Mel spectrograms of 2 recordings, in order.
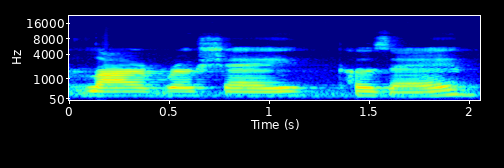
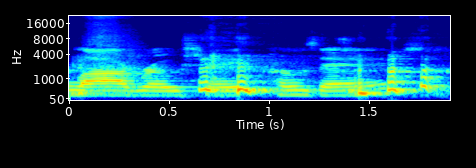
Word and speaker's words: La Roche-Posay: I'm just using the La Roche-Posay. It's a beautiful pronunciation. – It's very French sounding. – La Roche-Posay.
